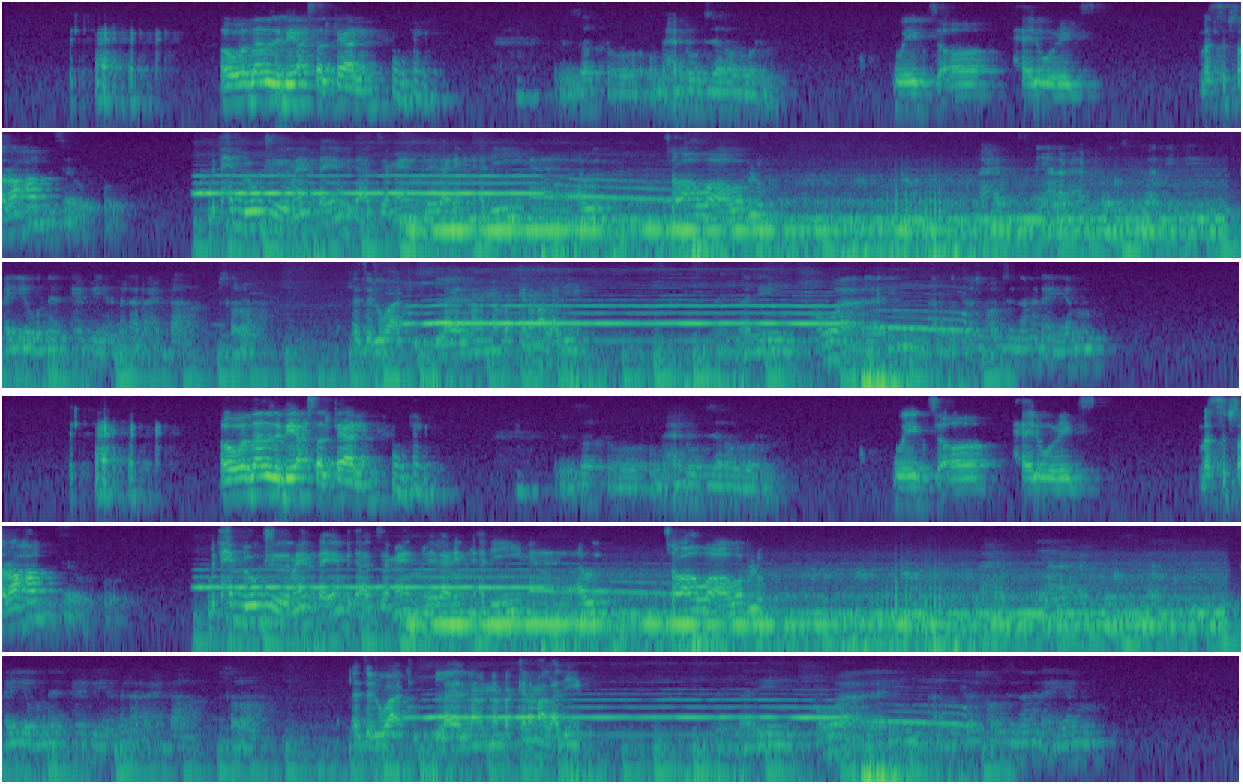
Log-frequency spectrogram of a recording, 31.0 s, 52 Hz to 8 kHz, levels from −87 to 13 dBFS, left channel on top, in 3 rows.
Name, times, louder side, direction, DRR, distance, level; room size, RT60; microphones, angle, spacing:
voice 1, 0.8-1.1 1.8-3.6 4.3-4.4 7.4-9.0 10.0-10.7 12.0-15.4 15.9-16.7 23.5-25.5, right 2 dB, 75° right, 7 dB, 2.1 m, -22 dB
voice 2, 4.6-6.4 10.5-11.2 18.3-22.9 26.5-29.7, left 2 dB, 75° left, 7 dB, 5.6 m, -33 dB
sound 1, 11.9-29.0, left 2 dB, 30° left, 1.2 m, -25 dB
sound 2, 13.7-20.5, right 1 dB, 25° right, 0.8 m, -22 dB
26.5 x 19.5 x 2.5 m, 0.42 s
head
